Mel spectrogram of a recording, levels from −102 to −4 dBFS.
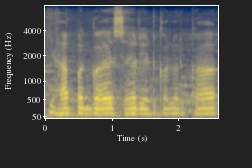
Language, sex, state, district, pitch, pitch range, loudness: Hindi, male, Bihar, West Champaran, 135 Hz, 130-135 Hz, -16 LUFS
